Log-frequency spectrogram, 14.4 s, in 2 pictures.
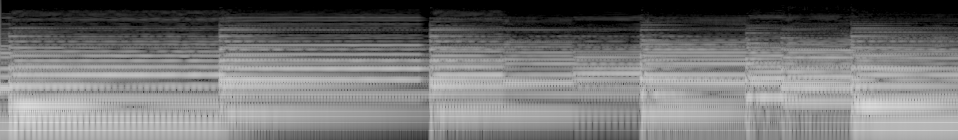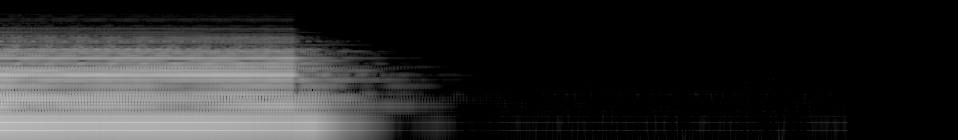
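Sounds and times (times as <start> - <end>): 
bassoon melody: 0.0 - 9.8.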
